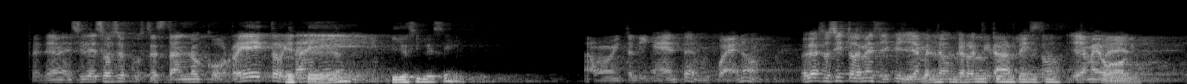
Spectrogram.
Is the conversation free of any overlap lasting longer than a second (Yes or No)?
No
